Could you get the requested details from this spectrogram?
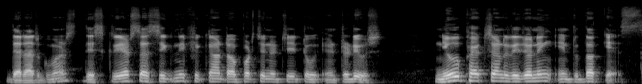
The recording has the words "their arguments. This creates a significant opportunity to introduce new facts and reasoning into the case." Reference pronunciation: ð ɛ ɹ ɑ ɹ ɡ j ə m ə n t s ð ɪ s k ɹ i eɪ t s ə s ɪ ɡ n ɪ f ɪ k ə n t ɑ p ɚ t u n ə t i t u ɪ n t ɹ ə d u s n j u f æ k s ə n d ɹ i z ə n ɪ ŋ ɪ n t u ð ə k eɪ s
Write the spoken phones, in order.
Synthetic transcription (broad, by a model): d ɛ ɹ ɑ ɹ ɡ j ə m ə n t s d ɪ s k ɹ i eɪ t s ə s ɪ ɡ n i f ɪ k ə n t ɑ p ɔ t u n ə t i t u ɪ n t ɹ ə d u s n j u p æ k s ə n d ɹ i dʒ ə n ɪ ŋ ɪ n t u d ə k eɪ s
